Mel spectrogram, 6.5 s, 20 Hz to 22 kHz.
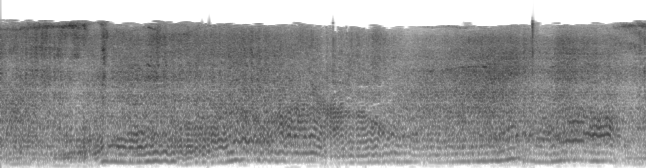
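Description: Citroën C4 WRC rally car driven flat out on gravel: its engine revs climb and drop again and again through quick gear changes, over a hiss of tyres and loose gravel.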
